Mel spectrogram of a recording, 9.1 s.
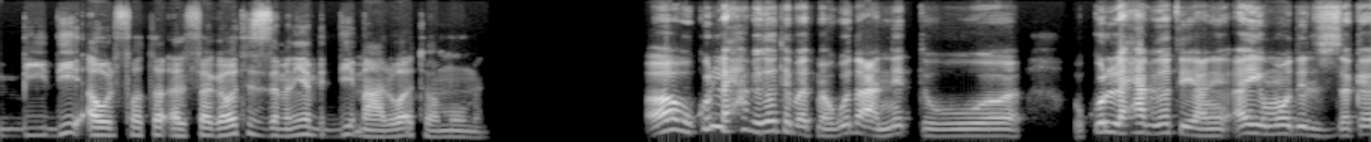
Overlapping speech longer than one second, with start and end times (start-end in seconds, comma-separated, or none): none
